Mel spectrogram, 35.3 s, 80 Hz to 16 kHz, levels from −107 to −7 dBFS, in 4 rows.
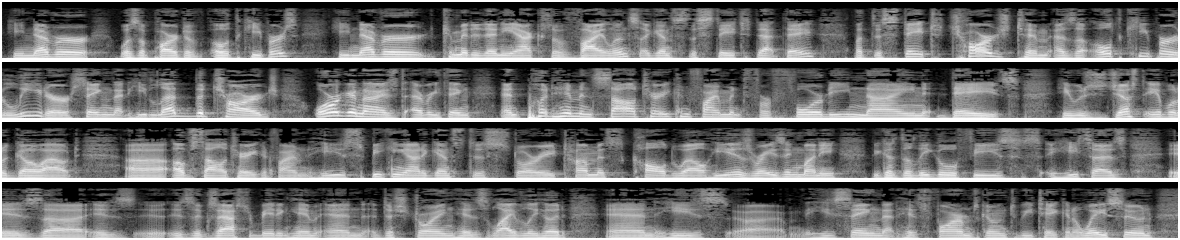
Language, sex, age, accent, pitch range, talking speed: English, male, 30-49, American, 115-145 Hz, 170 wpm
